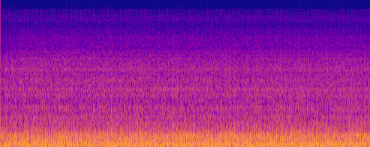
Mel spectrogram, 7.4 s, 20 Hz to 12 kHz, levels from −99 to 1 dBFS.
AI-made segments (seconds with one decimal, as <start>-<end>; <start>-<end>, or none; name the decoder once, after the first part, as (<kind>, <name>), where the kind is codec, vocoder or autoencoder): 0.0-3.2 (vocoder, Vocos); 5.3-7.4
